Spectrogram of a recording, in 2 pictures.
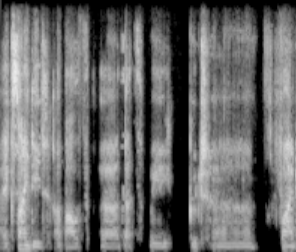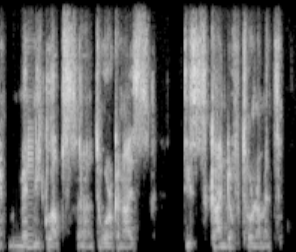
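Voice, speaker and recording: Speaking at a fairly slow pace, a man with a fairly low pitch keeps a monotone, flat intonation. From northern Finland (Lapland, Kemi). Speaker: goalball player. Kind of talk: interview. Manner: halting, many fillers and repetitions.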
